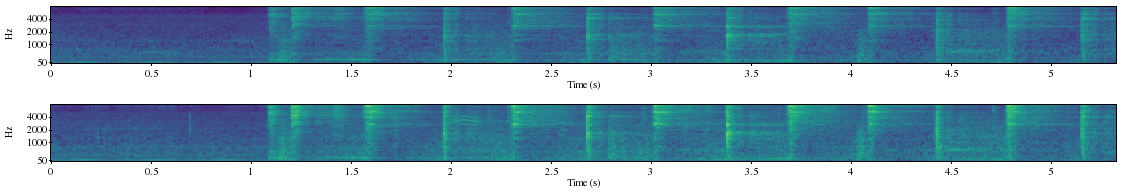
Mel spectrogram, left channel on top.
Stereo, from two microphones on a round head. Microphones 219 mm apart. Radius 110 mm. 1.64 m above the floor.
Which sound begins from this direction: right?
Scissors, at 1.1 s.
